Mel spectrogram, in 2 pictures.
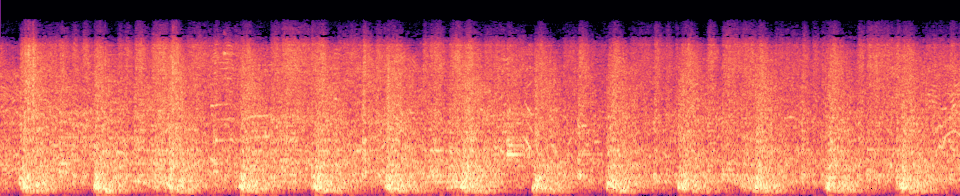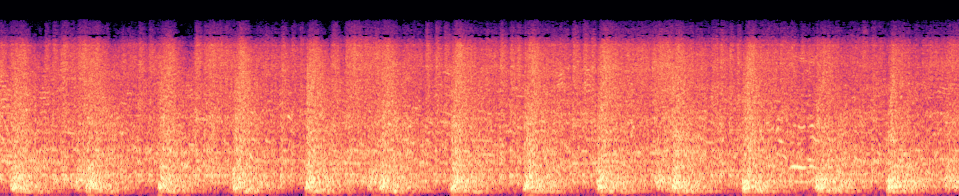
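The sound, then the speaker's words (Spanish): Spanish Legion soldiers perform rifle drill maneuvers in a city square during a Holy Wednesday procession in Jaén. Many sharp, heavy thumps repeat in a steady, regular rhythm over the full stretch. “Pasiones Jaén pues los primeros miembros de, la Legión Española que justo antes de esta conexión acababan de realizar un cántico y ahora comienzan a hacer maniobras con el rifle.”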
